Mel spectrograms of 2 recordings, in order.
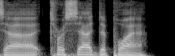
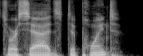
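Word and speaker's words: torsades de pointes: One last rhythm related to bradycardia that we should really be aware of is torsade de pointe. That's how we say it in Canada. As they say in the U.S., torsades de pointe, I think it is.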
